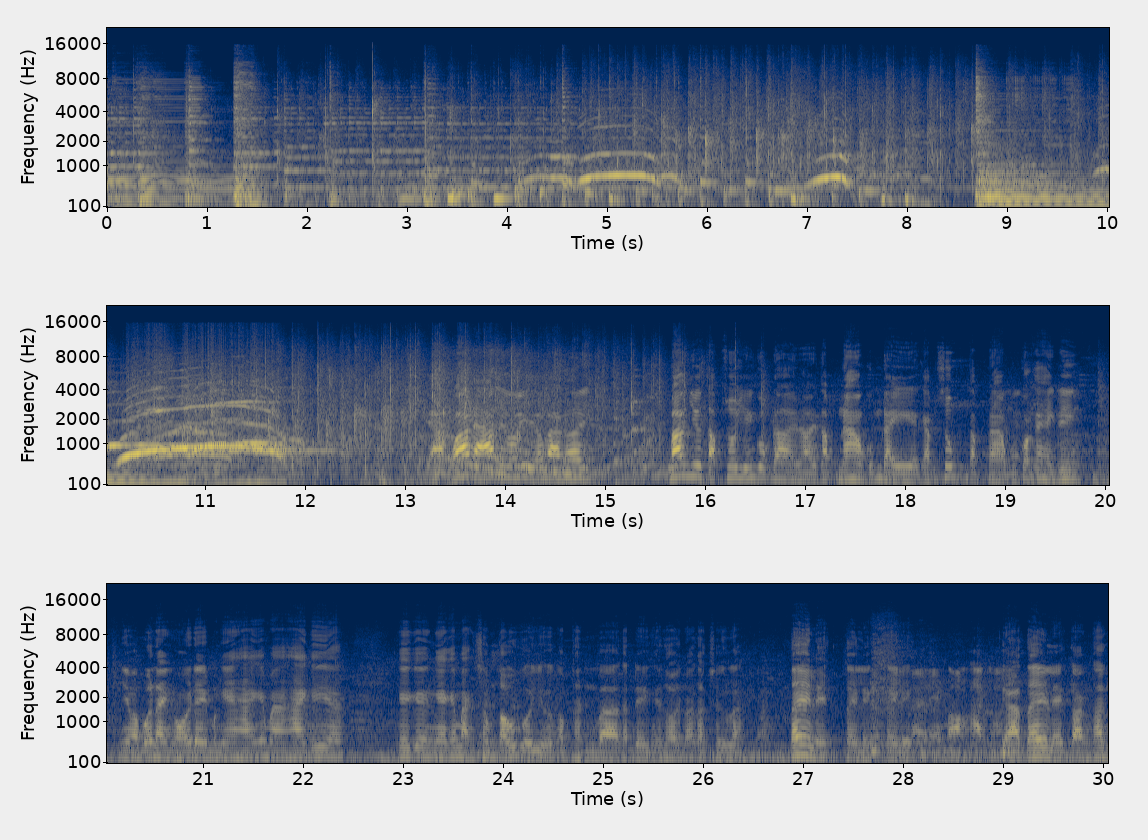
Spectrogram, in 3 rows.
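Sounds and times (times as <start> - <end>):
plucked lute notes: 0.0 - 10.0
acoustic guitar: 0.0 - 10.4
group of people talking: 11.7 - 30.0.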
